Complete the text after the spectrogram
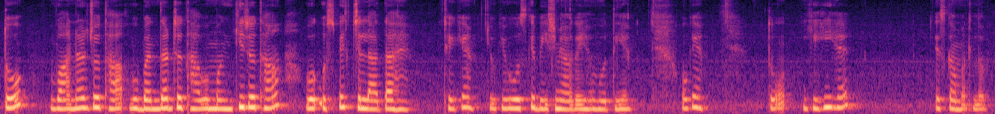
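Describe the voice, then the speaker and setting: A woman's voice: fairly high pitch, little pitch movement, creaky, warm tone. A woman with an Indian accent who teaches a lesson, mixing Hindi and English, repeating herself and asking rhetorical questions. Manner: explains slowly and repeats, asks rhetorical questions. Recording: dull lo-fi recording.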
